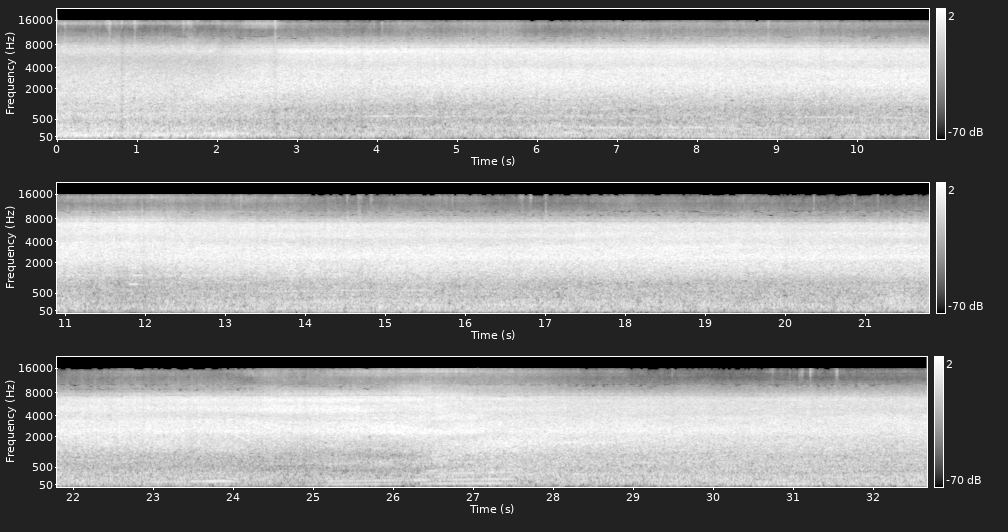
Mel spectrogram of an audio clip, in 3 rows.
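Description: A steady, loud hiss, mostly high-pitched, of wind and wet snowfall on the phone's microphone outdoors, with a faint low rumble of traffic about 23 to 28 seconds in.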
